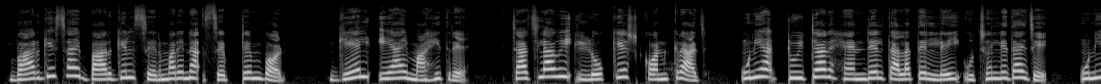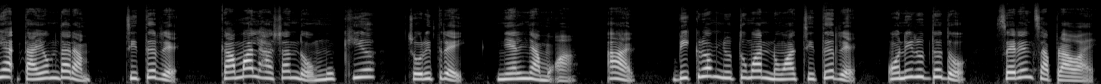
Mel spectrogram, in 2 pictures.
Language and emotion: Santali, neutral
